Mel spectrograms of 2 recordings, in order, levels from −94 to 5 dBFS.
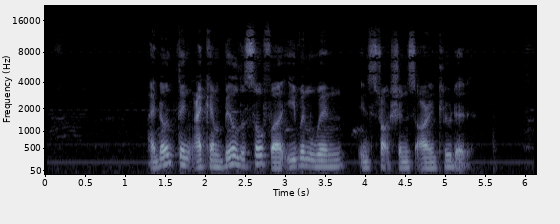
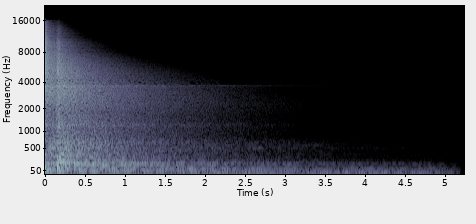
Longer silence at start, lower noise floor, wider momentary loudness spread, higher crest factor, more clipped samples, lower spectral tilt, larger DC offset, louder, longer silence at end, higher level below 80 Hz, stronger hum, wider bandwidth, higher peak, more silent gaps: first, 1.3 s vs 0 s; first, -77 dBFS vs -64 dBFS; second, 10 LU vs 27 LU; second, 20 dB vs 30 dB; neither; first, -5 dB/octave vs -2 dB/octave; neither; second, -40 LUFS vs -28 LUFS; second, 0.85 s vs 1.45 s; second, -76 dBFS vs -48 dBFS; neither; second, 14.5 kHz vs 16 kHz; second, -22 dBFS vs -4 dBFS; neither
